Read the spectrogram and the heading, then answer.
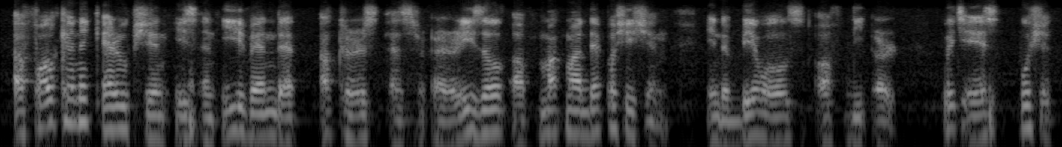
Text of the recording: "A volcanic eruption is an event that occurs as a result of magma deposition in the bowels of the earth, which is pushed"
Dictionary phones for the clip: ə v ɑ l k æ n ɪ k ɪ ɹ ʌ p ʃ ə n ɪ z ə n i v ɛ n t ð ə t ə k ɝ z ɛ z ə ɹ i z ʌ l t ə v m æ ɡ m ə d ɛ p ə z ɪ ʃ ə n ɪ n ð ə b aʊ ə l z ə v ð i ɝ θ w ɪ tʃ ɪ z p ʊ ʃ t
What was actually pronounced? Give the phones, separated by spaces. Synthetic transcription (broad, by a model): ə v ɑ l k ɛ n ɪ k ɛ ɹ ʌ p ʃ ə n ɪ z ə n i v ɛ n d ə t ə k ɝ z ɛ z ə ɹ i z ʌ l t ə f m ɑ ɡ m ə d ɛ p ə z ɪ ʃ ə n ɪ n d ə b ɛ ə l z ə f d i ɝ t w ɪ tʃ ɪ s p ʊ ʃ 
